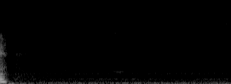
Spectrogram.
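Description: Faint clicks of a computer mouse, mostly about half a second in, over low room tone.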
